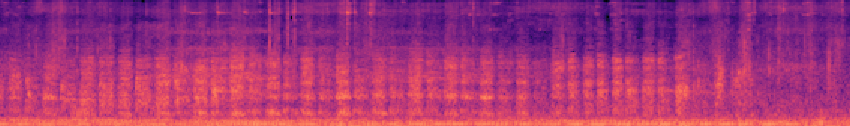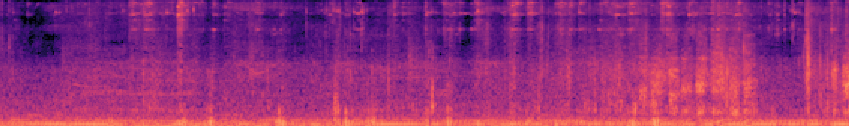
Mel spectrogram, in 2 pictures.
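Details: Out on a walk, a Rottweiler pants hard and continuously, a quick run of rough, airy breaths held at an even pace throughout, with a constant low hum underneath.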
